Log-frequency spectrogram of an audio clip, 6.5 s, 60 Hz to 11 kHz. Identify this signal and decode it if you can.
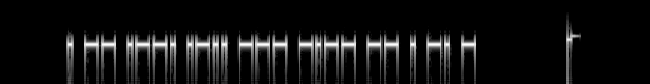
Morse code, heard as a keyed tone, about 28 wpm, 700 Hz. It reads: EMPLOYMENT
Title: Sentences from Top 1500 Words - New Word Drill - 28wpm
